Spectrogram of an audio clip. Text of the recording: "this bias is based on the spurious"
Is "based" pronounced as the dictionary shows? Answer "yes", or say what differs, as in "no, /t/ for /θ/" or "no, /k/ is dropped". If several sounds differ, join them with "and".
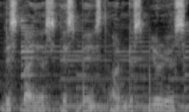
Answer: yes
